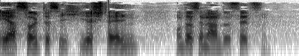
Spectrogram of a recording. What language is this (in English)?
German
